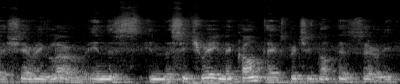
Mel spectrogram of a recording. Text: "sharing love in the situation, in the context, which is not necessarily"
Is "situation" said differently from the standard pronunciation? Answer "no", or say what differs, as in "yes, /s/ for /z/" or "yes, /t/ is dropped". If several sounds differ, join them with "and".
yes, /ʃ/ is dropped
